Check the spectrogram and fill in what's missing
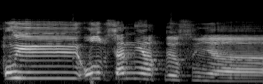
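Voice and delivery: high, loud cry then slow scolding question; exasperated yell at teammate. Real, not acted. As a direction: yell at your teammate for jumping off, then drag out the complaint. Teammate jumps, player exasperated.

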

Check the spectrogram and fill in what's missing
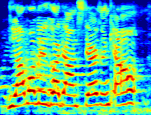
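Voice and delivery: normal talking voice

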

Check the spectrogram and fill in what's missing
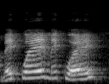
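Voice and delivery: loud, slow crowd-clearing call. A narrator's reading. Threadmaster clearing a path through the mice, calling out. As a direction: call it out loudly, drawing the words out. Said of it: "the threadmaster calling out".

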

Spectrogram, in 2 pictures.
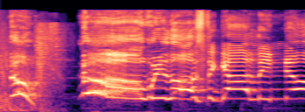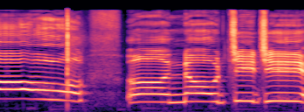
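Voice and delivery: high, very loud shout of loss; despairing shout. Real, not acted. Gamer losing the duel, very loud despairing shout. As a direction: howl at losing the prize.

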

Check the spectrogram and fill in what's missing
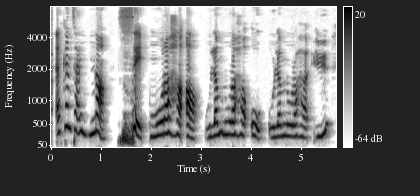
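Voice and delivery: ordinary delivery

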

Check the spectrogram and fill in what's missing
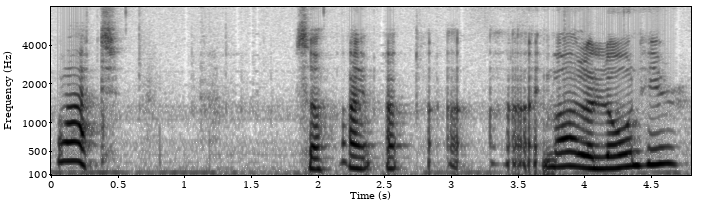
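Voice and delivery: small, high, soft abandoned voice; hesitant little voice, high and quiet; mock forlorn. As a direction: play the pitiful one left behind. Learns friend left them alone in game.

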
